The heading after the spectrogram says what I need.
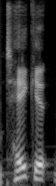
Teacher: though it belongs partly to the next word. In "take it," the K moves into it, creating a smooth transition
